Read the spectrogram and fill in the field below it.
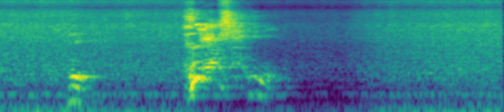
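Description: A single sharp sneeze over steady running water from a shower.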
